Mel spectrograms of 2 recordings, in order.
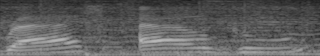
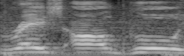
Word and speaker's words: Ra's al Ghul: Now, am I pronouncing this right? Mr. Ra's al Ghul? No, it's Ra's al Ghul, you stupid bitch.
